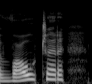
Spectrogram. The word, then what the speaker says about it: voucher: Spolonizowaną i częstą wymowę voucher można więc uznać za poprawną.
